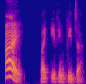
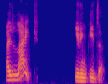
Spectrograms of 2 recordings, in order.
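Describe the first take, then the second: First: The emphasis falls on the word I. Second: The emphasis falls on the word like. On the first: This person, not someone else, likes it. "Pag nilagay mo yung emphasis sa I" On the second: The person has an inclination toward it. "Means I have this inclination towards pizza"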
